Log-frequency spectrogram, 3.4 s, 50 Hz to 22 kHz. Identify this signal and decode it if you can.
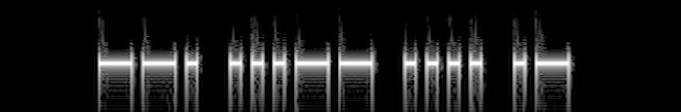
Morse code, heard as a keyed tone, about 22 wpm, 700 Hz. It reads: G3HA
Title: DXCC-100 Call Signs - 4 Characters - Repeated 3x - 22wpm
